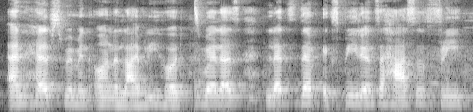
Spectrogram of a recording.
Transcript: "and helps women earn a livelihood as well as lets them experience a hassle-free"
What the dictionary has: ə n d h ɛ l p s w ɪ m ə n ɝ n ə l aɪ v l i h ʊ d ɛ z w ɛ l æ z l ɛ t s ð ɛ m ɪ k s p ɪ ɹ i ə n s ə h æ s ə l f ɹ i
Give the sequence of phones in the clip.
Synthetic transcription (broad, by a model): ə n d h ɛ l p s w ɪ m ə n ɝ n ə l aɪ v l i h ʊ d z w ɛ l æ z l ɛ t s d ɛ m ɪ k s p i ɹ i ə n s ə h æ s ə l f ɹ i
